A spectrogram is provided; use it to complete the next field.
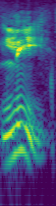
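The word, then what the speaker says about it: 理: universe which is this they pronounce it Lee now this sign has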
